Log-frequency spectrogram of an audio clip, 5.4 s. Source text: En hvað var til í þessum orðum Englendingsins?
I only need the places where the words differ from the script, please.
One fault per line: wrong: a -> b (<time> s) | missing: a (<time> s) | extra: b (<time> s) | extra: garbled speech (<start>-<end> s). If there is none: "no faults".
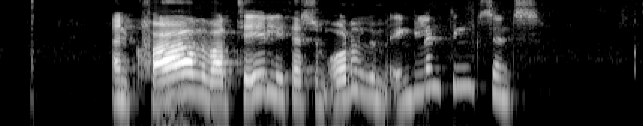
no faults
